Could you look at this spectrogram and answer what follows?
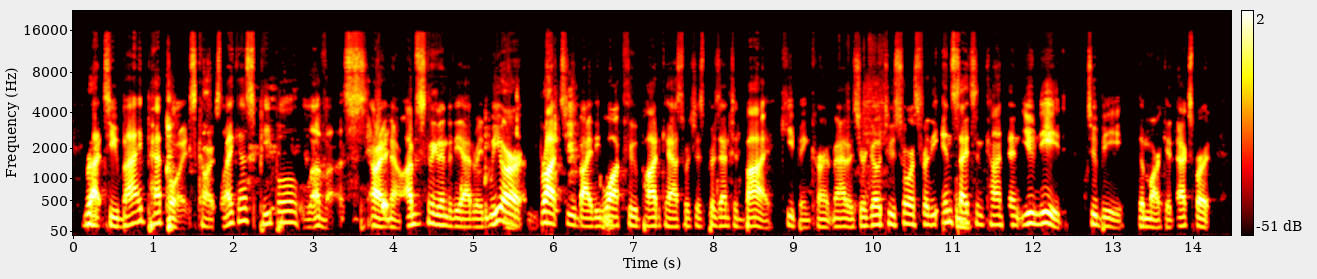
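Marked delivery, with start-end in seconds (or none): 0.2-3.7 slow sports broadcast announcer voice. Showing another host how to do the sponsor read, in an ESPN announcer voice. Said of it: "Do it like that".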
